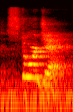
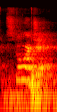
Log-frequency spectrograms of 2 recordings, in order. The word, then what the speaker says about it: storge: Now, the first one is storge. Storge, okay? That's how it's pronounced.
